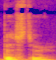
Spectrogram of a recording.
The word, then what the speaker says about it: Bicester: It's how to even in Bister, which is spelled Bicester, and laterally at Reynard Park in Brackley, England.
